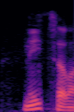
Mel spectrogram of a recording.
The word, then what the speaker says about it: Nica: es nezinu, kā izrunājās Nica, Nica laikam, jā,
